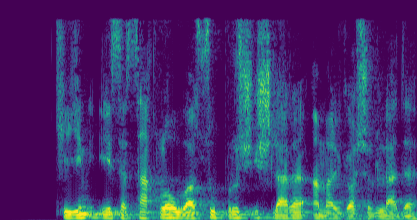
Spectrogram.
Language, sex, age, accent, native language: Uzbek, male, 18-24, Andijon, Uzbek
